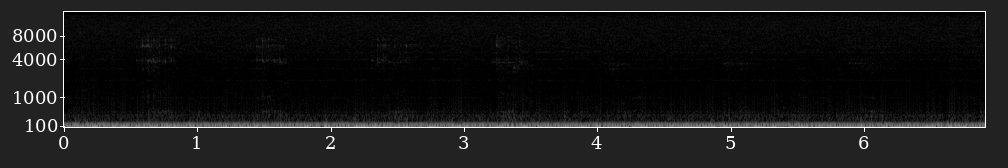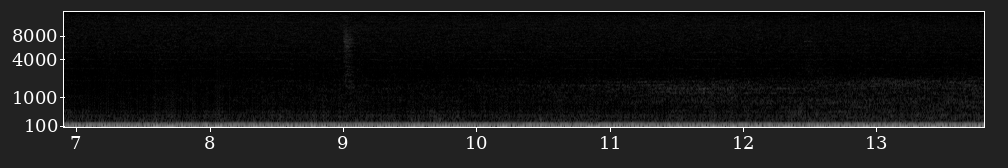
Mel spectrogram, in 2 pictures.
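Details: Long-haired tabby Gaia, heavily pregnant with kittens, gives an unbroken deep purr during evening petting. The low drone stays even throughout, with only faint light taps above it.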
